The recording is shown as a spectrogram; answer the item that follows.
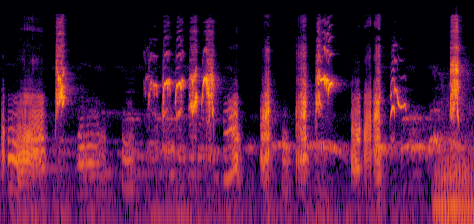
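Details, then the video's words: Javan myna song meant to draw in wild mynas: a rough rasping opening, then a string of bright whistled and squeaky notes and harsh bursts, ending with a low buzzy drone. "SUARA BURUNG JALAK KEBO,suara masteran paling dicari,ahli pancingan dengan variasi suara"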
